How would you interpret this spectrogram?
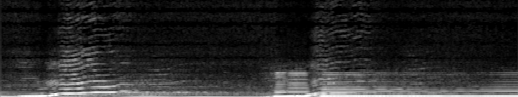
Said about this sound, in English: On the show this week, we'll be hearing more of the whale-inspired music you can hear in the background.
